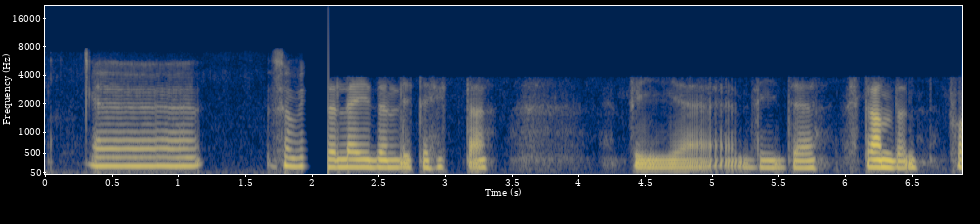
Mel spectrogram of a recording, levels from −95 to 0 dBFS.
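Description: At 1.93 s the speech cuts out for 200 ms, to 2.13 s. That's a handover gap: the phone was switching the call between networks and no speech frames arrived, so the sound fades out fast and sits silent until the new link picks up. Whatever was said in that window is gone.

From 2.13 s to the end there's a fallback to narrowband. Before the switch the speech has the fairly clean HD Voice character you'd expect from AMR-WB around 12.65 kbit/s. After it, nothing above 4 kHz remains, so the speech turns duller and rougher, which fits a drop to AMR-NB at about 12.2 kbit/s.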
